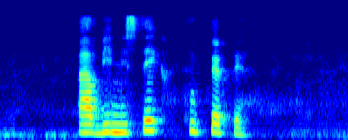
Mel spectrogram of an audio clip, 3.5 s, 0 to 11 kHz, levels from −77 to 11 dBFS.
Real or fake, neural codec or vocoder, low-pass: fake; codec, 16 kHz, 0.8 kbps, ZipCodec; 7.2 kHz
